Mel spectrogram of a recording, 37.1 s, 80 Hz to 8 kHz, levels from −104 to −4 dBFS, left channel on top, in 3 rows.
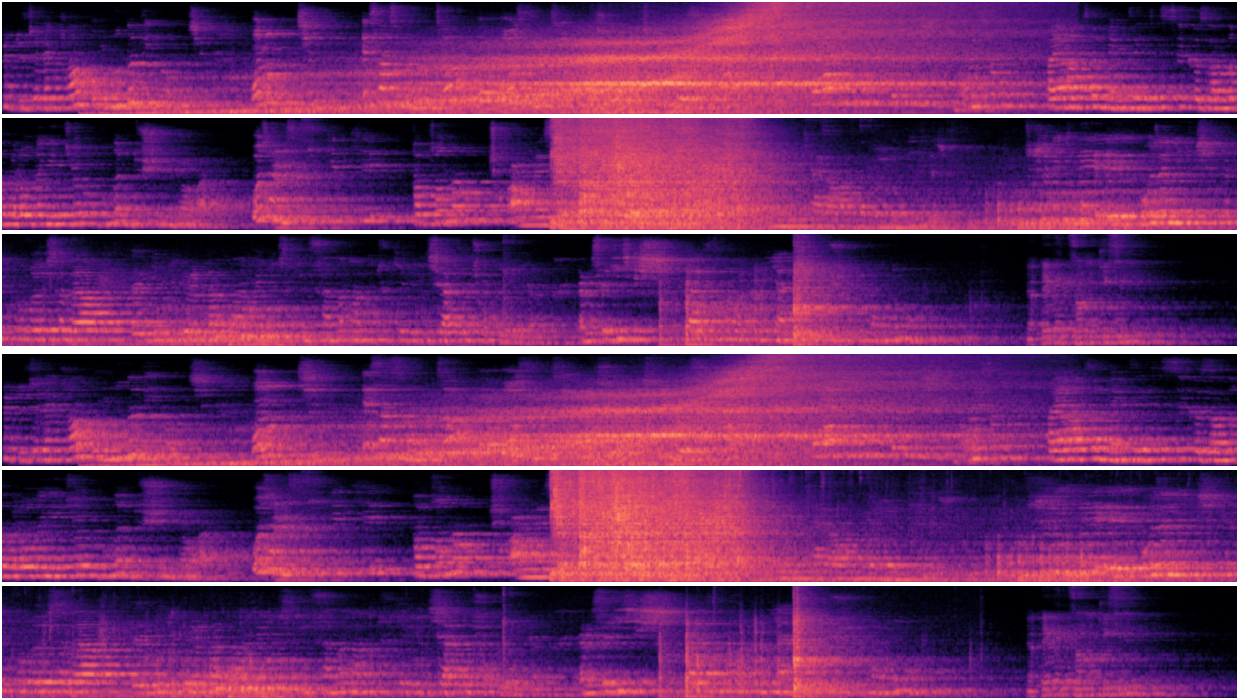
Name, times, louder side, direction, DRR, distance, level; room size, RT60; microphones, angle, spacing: voice 1, 0.0-2.1 2.5-3.2 3.6-7.7 8.1-14.4 14.8-15.2 15.6-16.1 16.5-21.8 22.6-25.7 26.0-34.0, equal, 55° left, -3 dB, 4.3 m, -38 dB
sound 1, 0.8-10.1, left 4 dB, 40° left, 1.1 m, -33 dB
Sink (filling or washing), 17.8-27.8 28.9-29.2 29.7-29.8 31.3-32.8, right 4 dB, 75° right, 1.3 m, -30 dB
voice 2, 34.9-36.1, equal, 5° left, -4 dB, 1.7 m, -46 dB
14.0 x 9.6 x 8.6 m, 2.7 s
head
